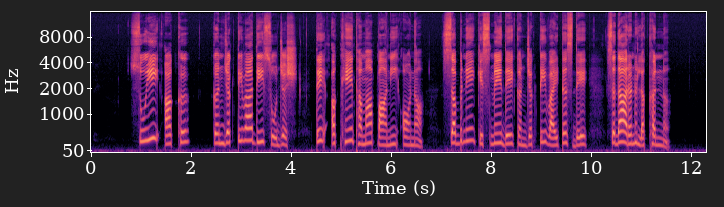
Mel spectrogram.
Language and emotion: Dogri, neutral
